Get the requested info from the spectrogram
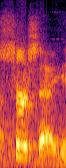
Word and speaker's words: Saoirse: Saoirse. Yeah. Like Cersei. Think of Cersei.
